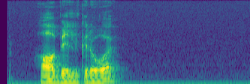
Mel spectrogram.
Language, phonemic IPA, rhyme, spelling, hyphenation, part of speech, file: Norwegian Bokmål, /ˈɑːbɪlɡroːə/, -oːə, abildgråe, ab‧ild‧grå‧e, adjective, Nb-abildgråe.ogg
- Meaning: 1. definite singular of abildgrå 2. plural of abildgrå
